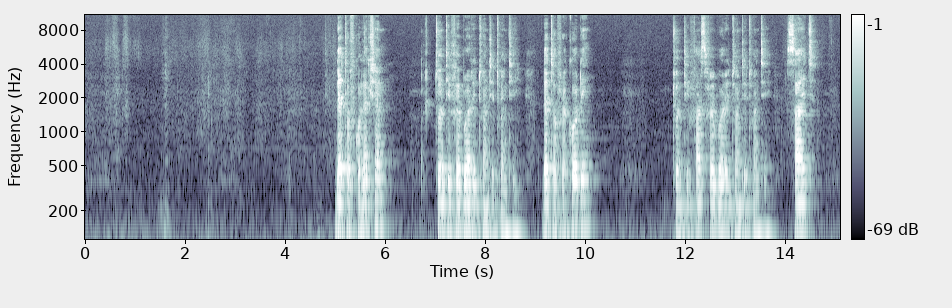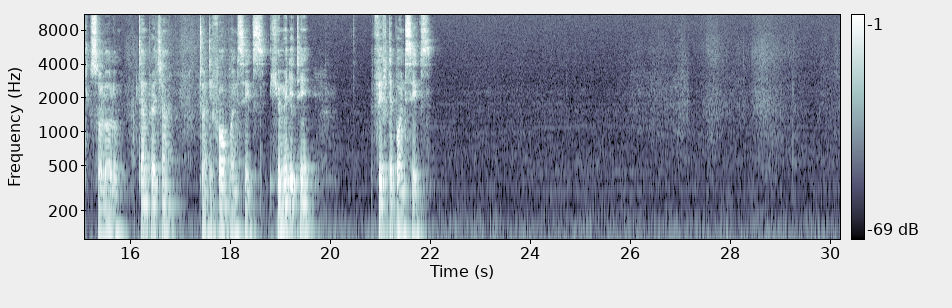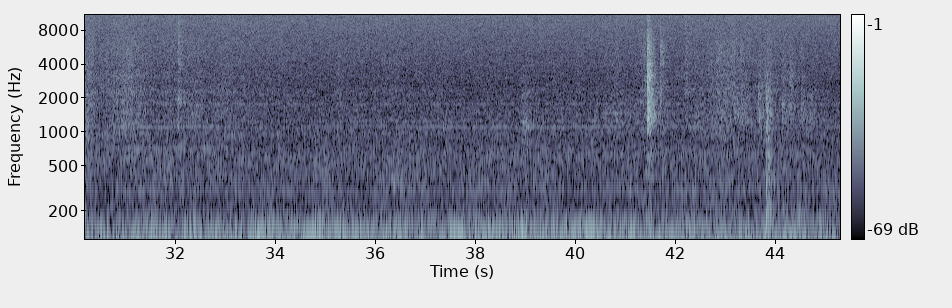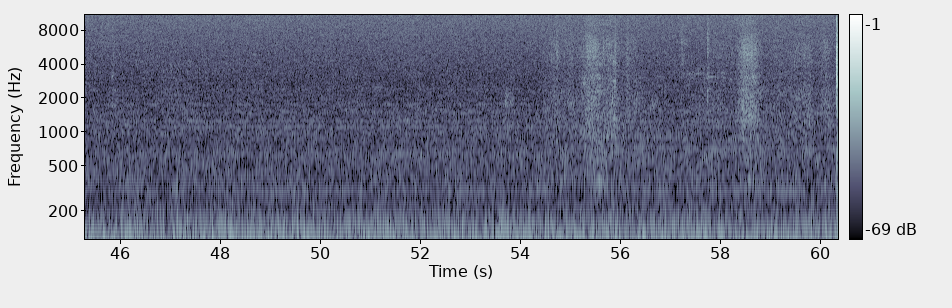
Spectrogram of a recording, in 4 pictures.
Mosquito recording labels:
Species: no mosquito; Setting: cup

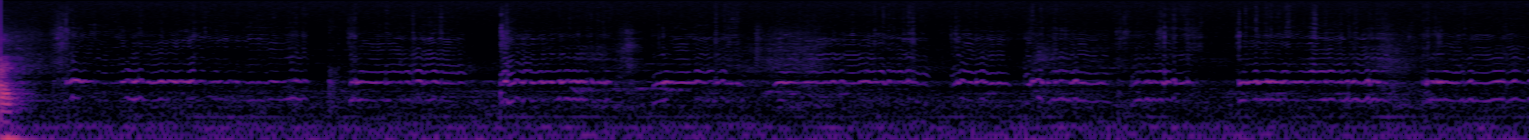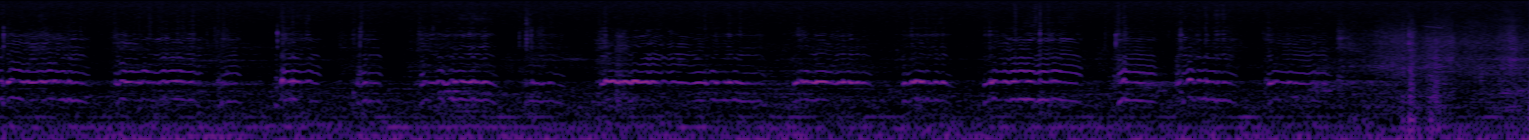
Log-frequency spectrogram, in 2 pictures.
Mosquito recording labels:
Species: Culex pipiens complex; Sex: female; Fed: unfed; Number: one; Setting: cup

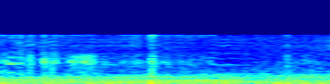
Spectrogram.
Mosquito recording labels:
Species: mosquito; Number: one; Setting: cup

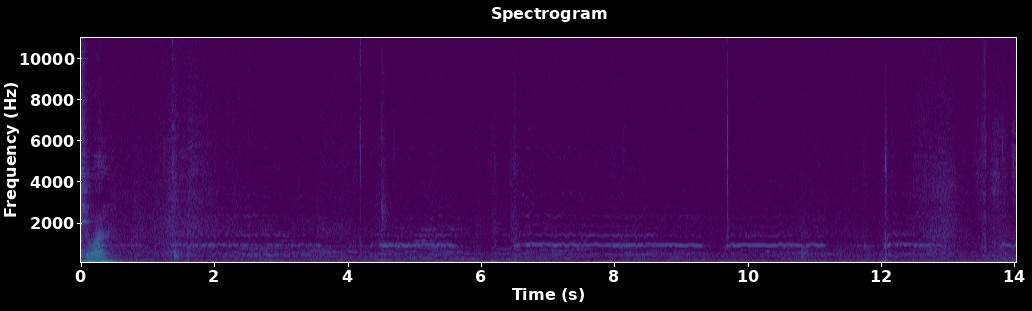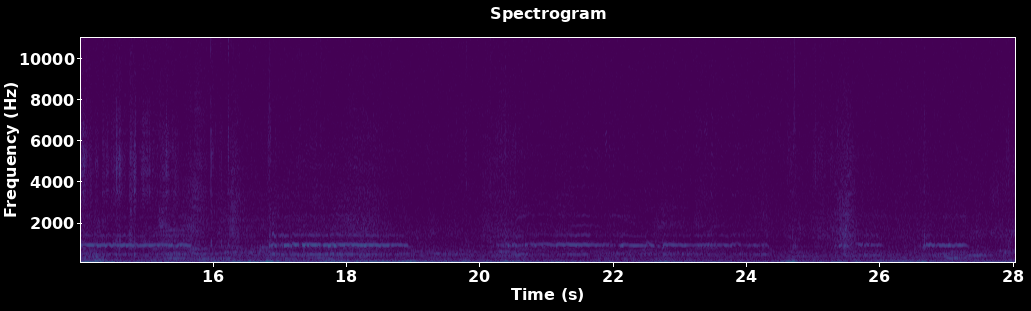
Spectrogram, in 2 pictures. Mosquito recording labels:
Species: Culex pipiens complex; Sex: female; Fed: unfed; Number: one; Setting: cup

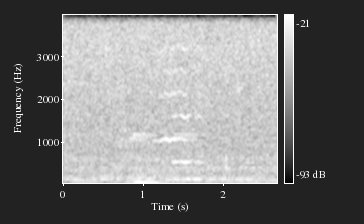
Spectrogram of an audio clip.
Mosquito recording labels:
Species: Anopheles gambiae s.s.; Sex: female; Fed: unfed; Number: one; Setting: insect culture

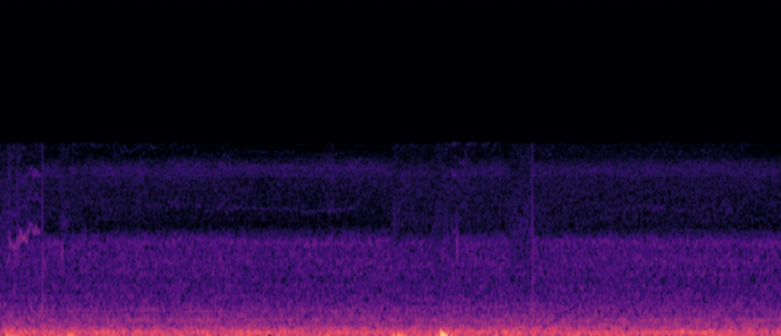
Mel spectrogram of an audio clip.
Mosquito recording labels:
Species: mosquito; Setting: cup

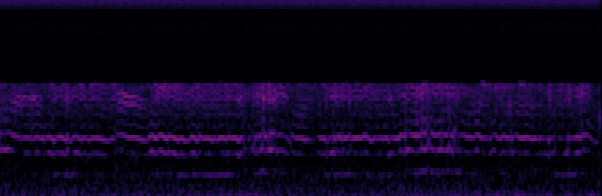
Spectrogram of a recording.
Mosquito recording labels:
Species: mosquito; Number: one; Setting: cup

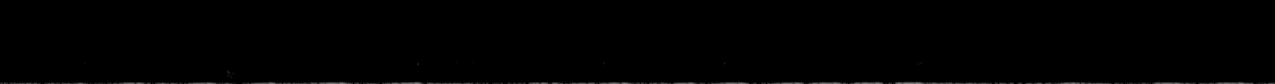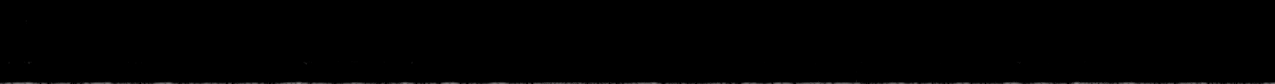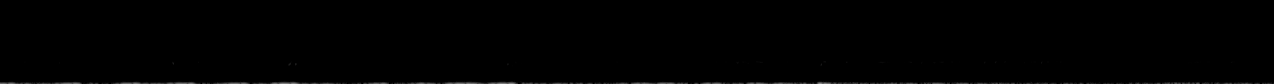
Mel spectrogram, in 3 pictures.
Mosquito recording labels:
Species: Anopheles funestus s.s.; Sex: female; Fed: unfed; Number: one; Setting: cup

